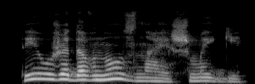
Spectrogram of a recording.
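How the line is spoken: Sad voice. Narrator (Russian): печальным голосом проговорила мама

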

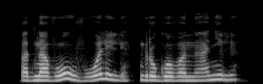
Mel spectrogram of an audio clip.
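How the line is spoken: Snorting. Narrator (Russian): хмыкнул тот

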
